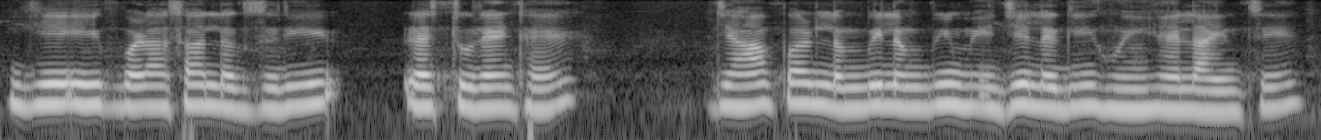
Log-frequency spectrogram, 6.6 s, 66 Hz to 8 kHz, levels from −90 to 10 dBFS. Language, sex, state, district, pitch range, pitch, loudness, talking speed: Hindi, female, Uttar Pradesh, Lucknow, 200-225 Hz, 210 Hz, -16 LUFS, 155 wpm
